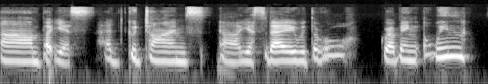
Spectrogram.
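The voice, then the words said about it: Hoarse, shaky voice. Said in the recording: “you're feeling a bit hoarse today ... I apologize in advance for my voice. It will be very, very shaky today.”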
